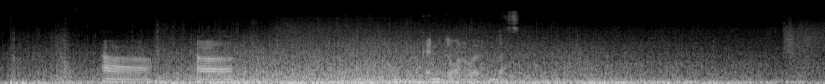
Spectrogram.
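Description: An explosion bursts with a deep roar and rumbles away.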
